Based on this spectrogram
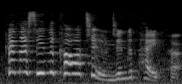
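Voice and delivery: put-on high, loud eager girl; high child voice. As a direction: ask like a keen little girl. Girl asks mum.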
